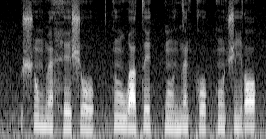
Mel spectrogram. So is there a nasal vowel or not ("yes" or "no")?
yes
